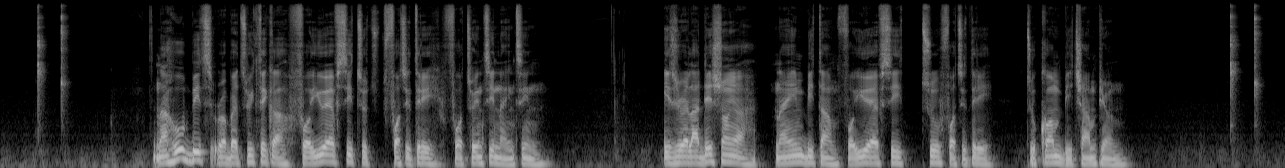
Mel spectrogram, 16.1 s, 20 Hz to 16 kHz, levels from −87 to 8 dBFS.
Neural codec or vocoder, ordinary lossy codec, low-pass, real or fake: none; none; 14.4 kHz; real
